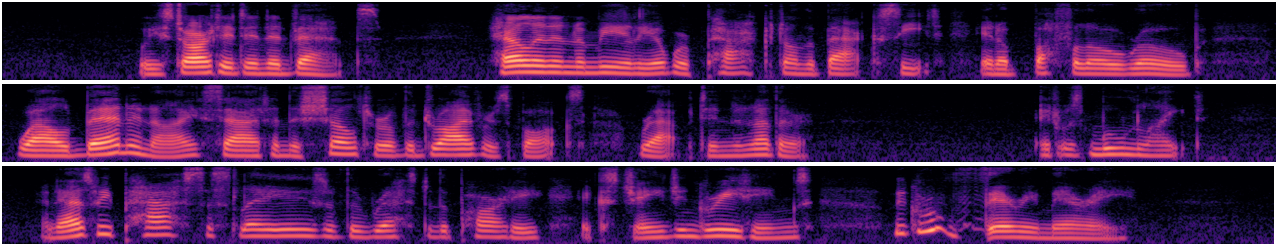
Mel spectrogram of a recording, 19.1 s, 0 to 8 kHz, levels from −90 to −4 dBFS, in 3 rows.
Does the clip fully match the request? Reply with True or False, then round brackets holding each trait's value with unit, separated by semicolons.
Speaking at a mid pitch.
True (180 Hz)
